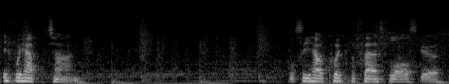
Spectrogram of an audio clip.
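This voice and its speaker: A man's voice: mid-range voice, a little slow, music in the background. A man hosting a gaming video with casual, sweary, grumbling commentary.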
